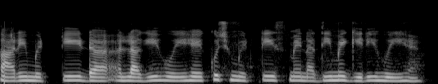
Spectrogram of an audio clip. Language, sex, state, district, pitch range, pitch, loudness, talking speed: Hindi, female, Bihar, Purnia, 170-190 Hz, 180 Hz, -23 LUFS, 190 wpm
